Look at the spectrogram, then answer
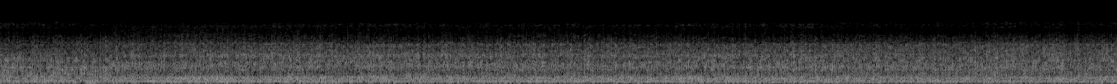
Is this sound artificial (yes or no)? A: yes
